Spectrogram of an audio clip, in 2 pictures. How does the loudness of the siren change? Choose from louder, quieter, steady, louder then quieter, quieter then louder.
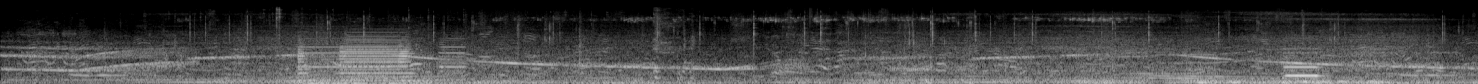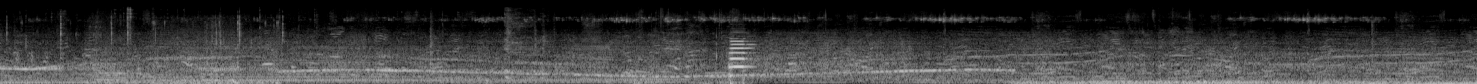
steady.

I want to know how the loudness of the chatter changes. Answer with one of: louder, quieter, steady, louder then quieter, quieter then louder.
steady.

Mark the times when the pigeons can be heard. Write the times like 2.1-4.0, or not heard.
not heard.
